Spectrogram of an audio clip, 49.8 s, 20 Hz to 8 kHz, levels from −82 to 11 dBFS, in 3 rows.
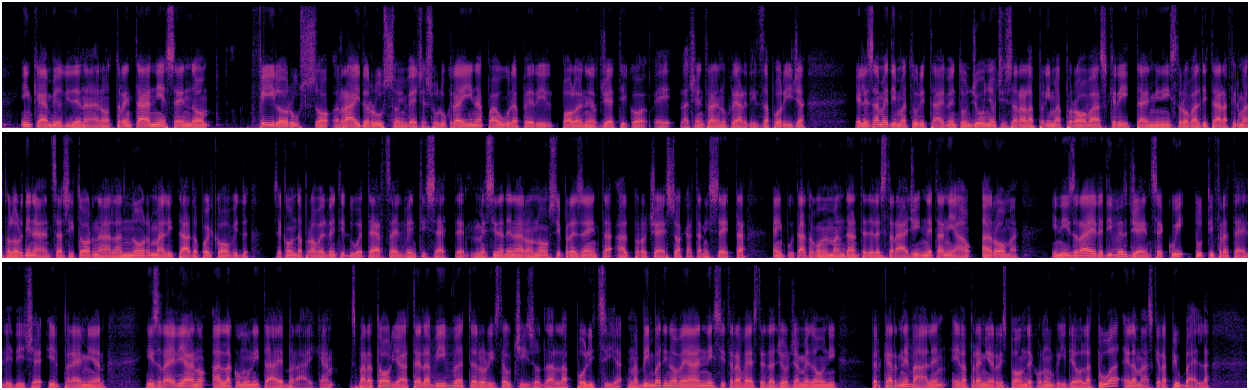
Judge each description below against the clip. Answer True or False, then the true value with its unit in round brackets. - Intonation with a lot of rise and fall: False (3.6 semitones)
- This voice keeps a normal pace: True (150 wpm)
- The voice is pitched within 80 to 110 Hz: True (90 Hz)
